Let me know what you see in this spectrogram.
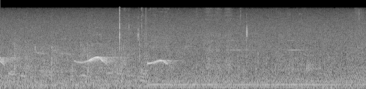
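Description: A bird whistling short notes that rise and then fall, three of them in the first two and a half seconds, over steady outdoor background noise. From about two seconds in, a steady low motor hum runs under it.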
